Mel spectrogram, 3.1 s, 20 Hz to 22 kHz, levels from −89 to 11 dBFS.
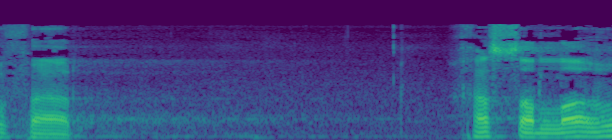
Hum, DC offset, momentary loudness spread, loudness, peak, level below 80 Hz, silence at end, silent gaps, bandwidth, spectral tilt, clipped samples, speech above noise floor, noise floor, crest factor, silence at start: none; under 0.1%; 13 LU; -19 LUFS; 0 dBFS; -60 dBFS; 0 s; none; 11 kHz; -4 dB/octave; under 0.1%; 33 dB; -51 dBFS; 22 dB; 0 s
